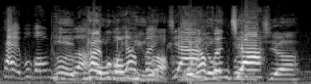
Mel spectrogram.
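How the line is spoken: Shouting in unison. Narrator (Chinese): 大家同时大喊

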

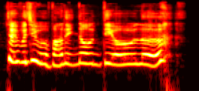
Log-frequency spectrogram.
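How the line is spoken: Crying. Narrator (Chinese): 我就哭着跟他说

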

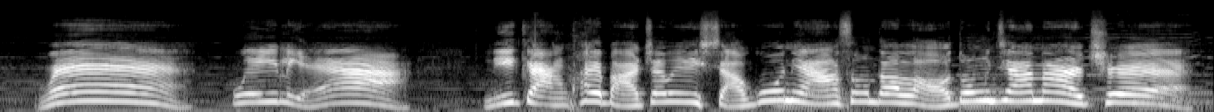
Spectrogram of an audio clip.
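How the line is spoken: Loud call across yard. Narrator (Chinese): 泰威尔向院子那边大声叫着

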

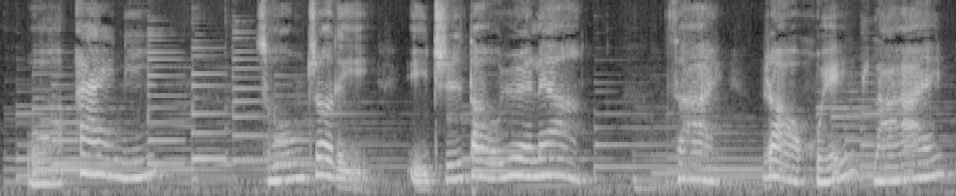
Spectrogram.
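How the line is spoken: Soft smiling whisper. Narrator (Chinese): 大兔子……小声的微笑着说

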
